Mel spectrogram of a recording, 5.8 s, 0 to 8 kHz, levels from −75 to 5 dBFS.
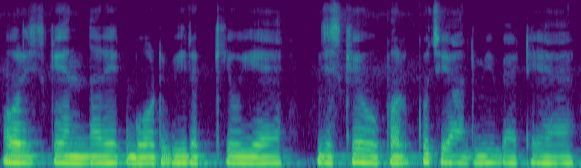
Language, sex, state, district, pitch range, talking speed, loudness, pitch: Hindi, male, Uttar Pradesh, Saharanpur, 110-115 Hz, 155 wpm, -16 LUFS, 110 Hz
